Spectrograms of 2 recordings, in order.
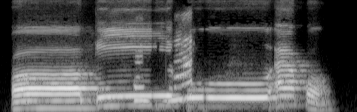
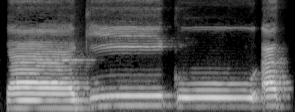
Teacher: Kalau kof dia nggak ada udara, kaf ada udara. Kof tebal, kaf tipis.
